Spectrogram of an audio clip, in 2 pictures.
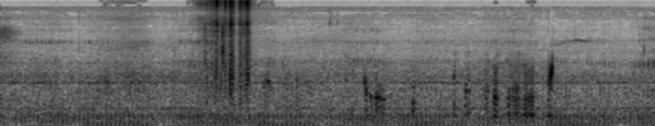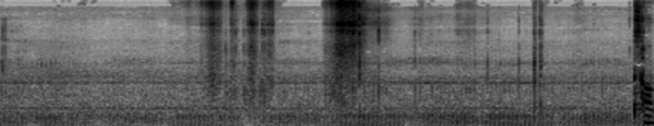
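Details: Domestic cat Kuri sleeping soundly on a mother's bed, purring in a steady low rumbling throb throughout, with a few brief scraping and rustling noises around two, nine and ten seconds.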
